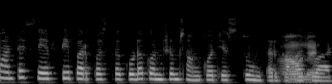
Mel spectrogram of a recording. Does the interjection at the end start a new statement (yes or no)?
yes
